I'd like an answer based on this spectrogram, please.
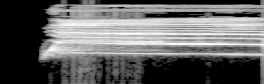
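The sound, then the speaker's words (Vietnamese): A man's loud, sustained shout rises sharply in pitch at its onset, then holds a steady, strong tone to the end. “Liễu Minh ngửa mặt lên trời hét ra một tiếng”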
